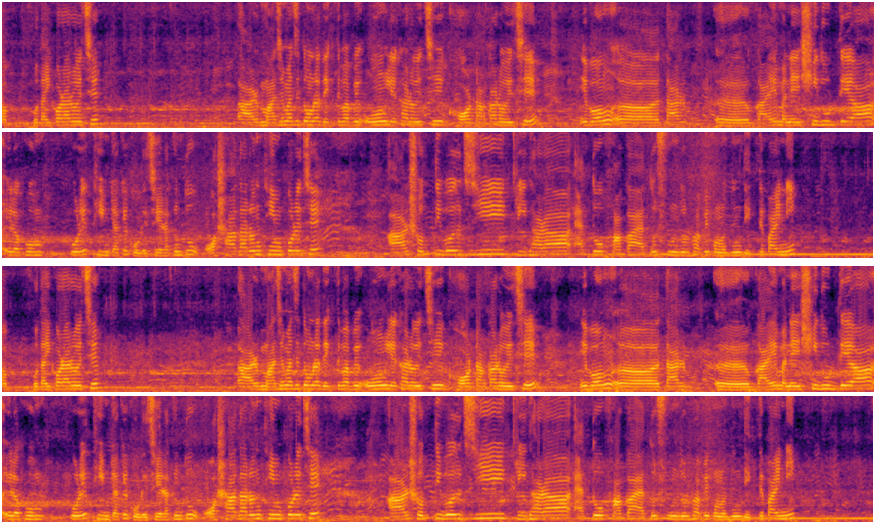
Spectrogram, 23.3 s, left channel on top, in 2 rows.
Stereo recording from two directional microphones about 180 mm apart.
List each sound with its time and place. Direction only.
0.0 s a woman's voice: 15° right (ahead or behind)
3.1 s a woman's voice: 15° right (ahead or behind)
